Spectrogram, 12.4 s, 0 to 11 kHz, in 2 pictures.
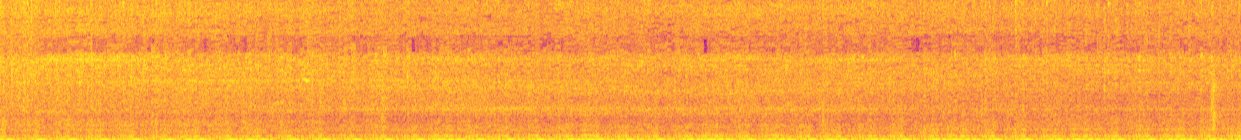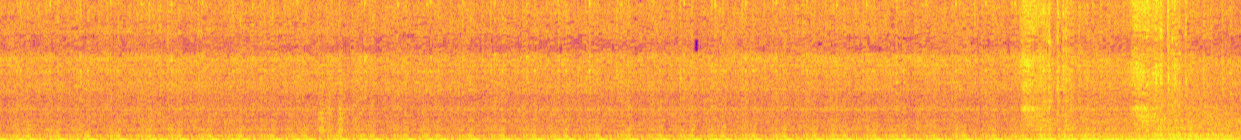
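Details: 1978 Chevy K20 Camper Special 4x4 that sat outside for 13 years: heavy, uneven low rumble with a loose clattery pulse about three times a second at idle; rough running, stuck rings suspected after the long storage.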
